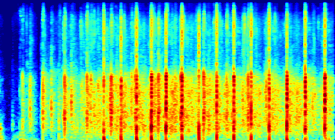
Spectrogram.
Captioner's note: audience applauding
